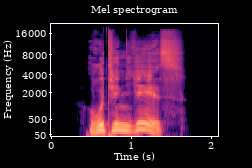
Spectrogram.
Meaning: plural of Routinier
- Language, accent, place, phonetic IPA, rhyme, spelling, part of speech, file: German, Germany, Berlin, [ʁutiˈni̯eːs], -eːs, Routiniers, noun, De-Routiniers.ogg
